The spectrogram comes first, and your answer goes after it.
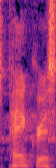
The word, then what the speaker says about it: Pancras: First of all, the Brits annoyingly pronounce things the wrong way. There's no E in Pancras.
